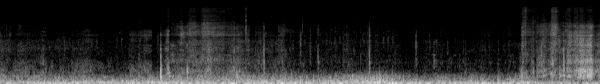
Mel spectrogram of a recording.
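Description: Wind buffeting the camera microphone in a steady low rumble, with a few faint clicks.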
